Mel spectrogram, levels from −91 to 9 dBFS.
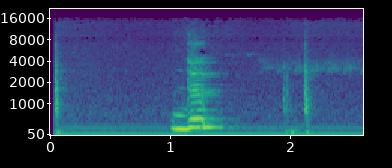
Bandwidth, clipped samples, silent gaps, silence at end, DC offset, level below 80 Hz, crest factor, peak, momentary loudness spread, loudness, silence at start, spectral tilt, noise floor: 14 kHz; under 0.1%; none; 0 s; under 0.1%; -32 dBFS; 16 dB; -2 dBFS; 26 LU; -15 LUFS; 0.05 s; -6.5 dB/octave; -33 dBFS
